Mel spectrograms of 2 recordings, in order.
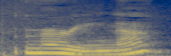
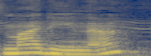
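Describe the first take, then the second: First: The name is said with an American pronunciation. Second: The name is said with a Brazilian pronunciation. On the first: The name is adapted so Americans understand it. "I Americanize it" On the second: The name keeps its original form. "I'm Brazilian, so the correct way of saying is Marina"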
